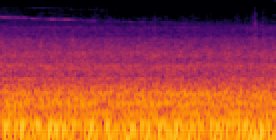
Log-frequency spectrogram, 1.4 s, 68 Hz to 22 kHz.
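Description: Brand-new Cummins diesel in a heavy truck on the I-15 Virgin River Gorge, compression braking at around 1800 RPM, makes a steady, loud, deep rumbling drone that holds level throughout with no talking.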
